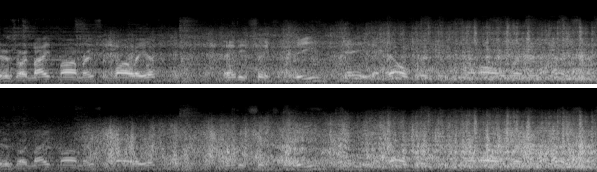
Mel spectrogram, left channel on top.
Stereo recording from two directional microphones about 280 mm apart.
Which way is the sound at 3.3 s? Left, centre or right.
Centre.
